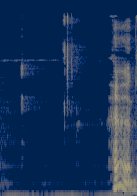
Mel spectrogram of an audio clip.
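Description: Two faint short clicks in a pause between words. A man's voice resumes near the end.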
